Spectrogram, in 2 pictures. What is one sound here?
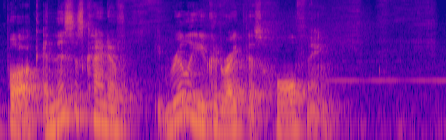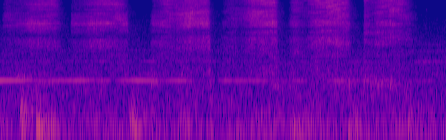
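A marker scratches and squeaks across paper.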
